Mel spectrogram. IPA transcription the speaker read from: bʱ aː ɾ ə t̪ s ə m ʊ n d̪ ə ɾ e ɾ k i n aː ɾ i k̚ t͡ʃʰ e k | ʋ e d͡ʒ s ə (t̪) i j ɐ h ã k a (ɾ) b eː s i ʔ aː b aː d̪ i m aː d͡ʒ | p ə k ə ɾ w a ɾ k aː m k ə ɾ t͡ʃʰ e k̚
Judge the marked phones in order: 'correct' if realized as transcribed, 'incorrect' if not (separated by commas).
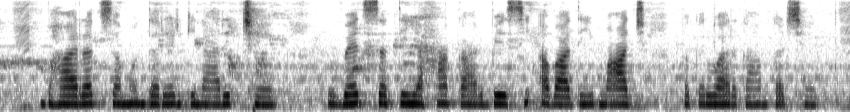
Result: correct, correct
